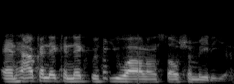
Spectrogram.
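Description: A man's voice: mid-range voice, quick pace, noisy background. Muffled male interview host. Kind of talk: conversational interviewing. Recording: muffled, band-limited audio.

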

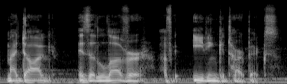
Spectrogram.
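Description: A man's voice: low-pitched, steady tone, normal speed, a little hiss or hum. A man hosting a call-in show, chatting casually and joking with callers and co-hosts. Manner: laid-back, joking. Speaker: host.

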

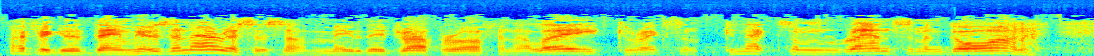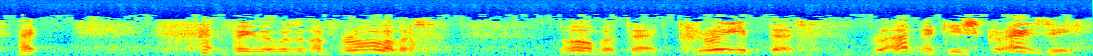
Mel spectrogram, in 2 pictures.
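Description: A man's voice: a little high, lively intonation, fairly quick, natural voice. Man to play cowardly, queasy hoodlum in 1940s radio drama, slangy delivery, dull noisy recording. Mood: sickened, rattled. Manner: slangy street-tough talk. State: sick, queasy. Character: sick, frightened small-time crook, slangy, cowardly. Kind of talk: 1940s radio gangster acting.

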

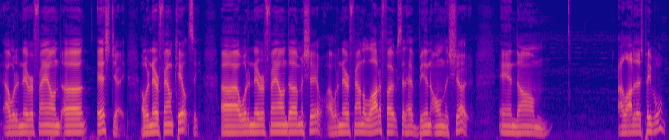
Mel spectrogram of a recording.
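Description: A Southern US man talks casually as a solo podcast host, with a mid-pitched voice that is strained from overuse yet still fairly clean. He rambles in a folksy, salty-tongued way, recorded close and dry. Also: vocal fry, clean tone, no echo. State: voice strained from losing it.

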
